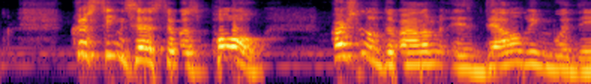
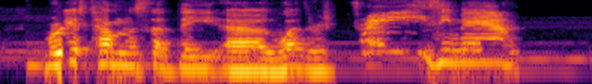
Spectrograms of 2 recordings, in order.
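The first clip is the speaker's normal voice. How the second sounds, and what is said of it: Watered-down American accent. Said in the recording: “my very watered down American accent”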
